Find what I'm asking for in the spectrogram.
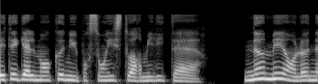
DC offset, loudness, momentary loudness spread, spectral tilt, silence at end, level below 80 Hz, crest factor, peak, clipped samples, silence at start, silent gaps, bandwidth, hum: under 0.1%; -15 LUFS; 11 LU; -5.5 dB/octave; 0 s; -58 dBFS; 14 dB; 0 dBFS; under 0.1%; 0 s; 2.17-2.37 s; 11 kHz; none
